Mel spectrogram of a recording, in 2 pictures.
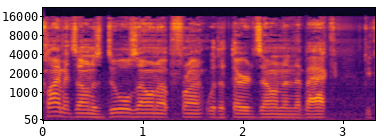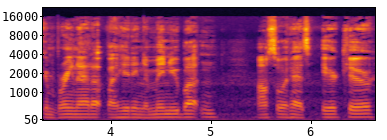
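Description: Over light background noise, a man talks at a fairly quick pace in a monotone, flat intonation, and the sound is dry with no echo. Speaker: car salesperson. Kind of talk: product walkaround commentary. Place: car. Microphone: phone near.

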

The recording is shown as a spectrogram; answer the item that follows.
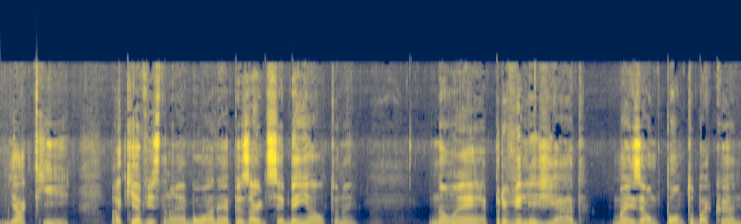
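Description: A man speaks at a moderate pace with lively intonation and a fairly high pitch. The recording is very clean with a silent background, and the sound is dry and close with no echo. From Caxias do Sul, Rio Grande do Sul, Brazil. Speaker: travel vlogger. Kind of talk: casual vlog narration. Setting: outdoors and in a car. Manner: animated.

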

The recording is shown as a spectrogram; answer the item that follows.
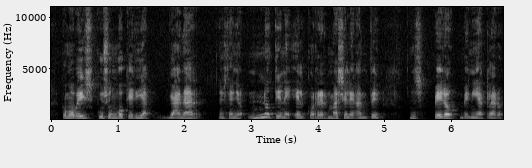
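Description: Pitched high, a man talks at a fairly slow pace with ordinary pitch variation. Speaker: sports commentator. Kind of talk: sports commentary, race recap narration. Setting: voiceover over race footage.

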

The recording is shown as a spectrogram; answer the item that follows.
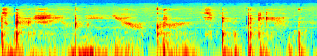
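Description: A woman whispers at a very slow pace. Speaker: ASMR creator. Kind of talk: ASMR whisper roleplay. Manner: whispered, soft, slow. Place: home room.

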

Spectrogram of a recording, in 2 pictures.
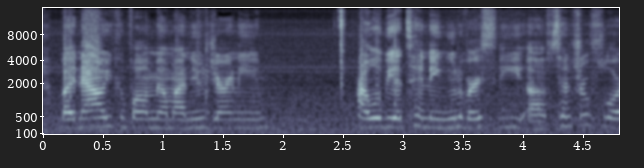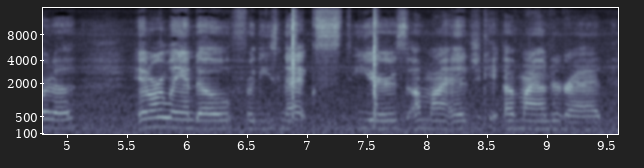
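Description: A woman talks at a fairly quick pace, the sound dry with no echo and noticeable background noise behind her. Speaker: vlogger. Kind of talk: casual vlog chat. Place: car. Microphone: phone near.

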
